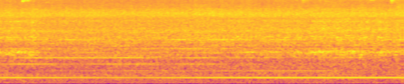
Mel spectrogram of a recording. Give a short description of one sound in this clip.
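A robot vacuum hums steadily across a hard floor.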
